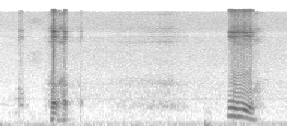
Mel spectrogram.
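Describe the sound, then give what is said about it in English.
Soap, a cat, yawns, giving two short, squeaky voiced bursts with a bending pitch, separated by a quiet pause of soft breathing. “Well, I can tell okay, by Soap's yawning, we can wrap up now.”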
